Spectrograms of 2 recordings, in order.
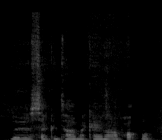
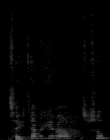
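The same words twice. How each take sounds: First: Said in the usual way. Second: High, quieter self-check on "Second time I came out of hospital?"; questioning herself. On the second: Real, not acted. Queries own words just said.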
